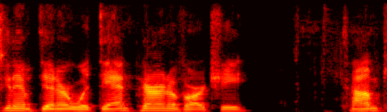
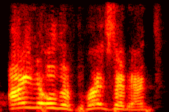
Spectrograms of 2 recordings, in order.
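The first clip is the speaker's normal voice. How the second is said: much higher, louder indignant brag; mock pompous boast; 13 semitones higher, 9 dB louder than usual. Guy threatens with his connections, high loud mock brag. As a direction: shout it like a trump card.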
